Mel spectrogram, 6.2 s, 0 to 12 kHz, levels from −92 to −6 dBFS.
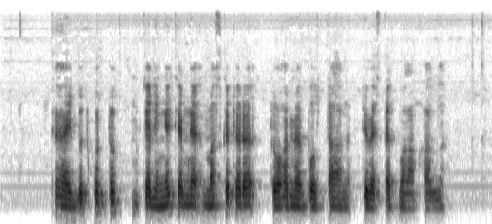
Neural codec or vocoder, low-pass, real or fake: none; 9.9 kHz; real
